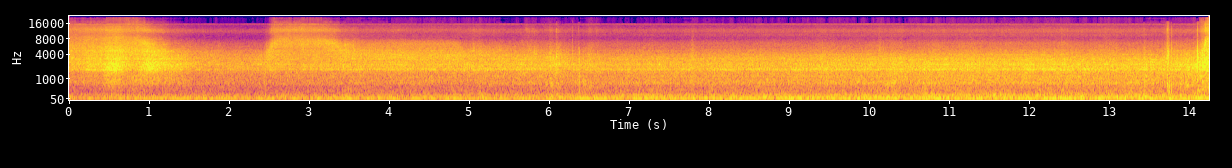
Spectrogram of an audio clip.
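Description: A train heard from aboard rumbles along the tracks with a loud, steady roar and rattle that builds slightly over time; no talking.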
